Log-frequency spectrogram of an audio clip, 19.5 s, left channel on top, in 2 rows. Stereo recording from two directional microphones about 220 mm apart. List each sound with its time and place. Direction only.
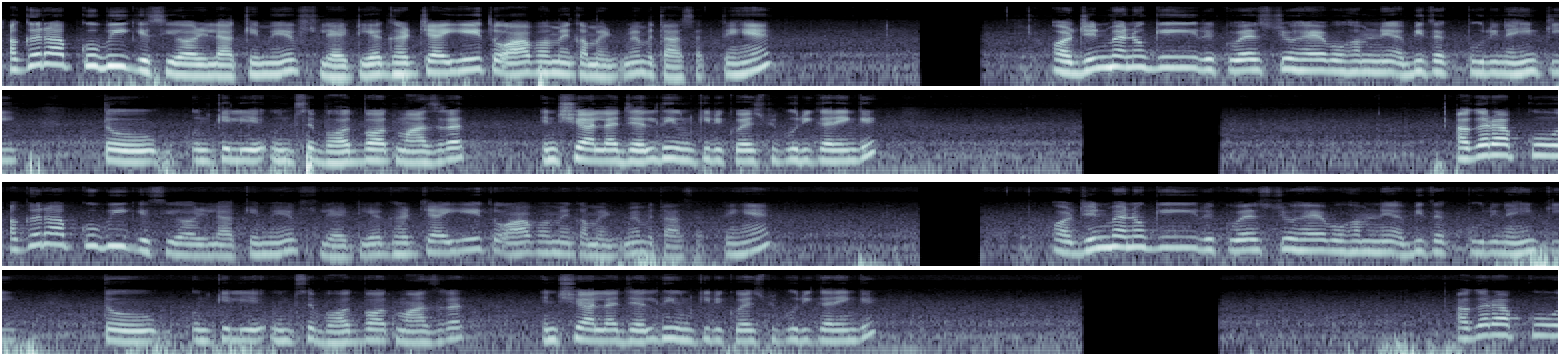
0.0 s a woman's voice: 20° left (ahead or behind)
6.5 s a woman's voice: 10° left (ahead or behind)
18.8 s speech: 15° left (ahead or behind)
